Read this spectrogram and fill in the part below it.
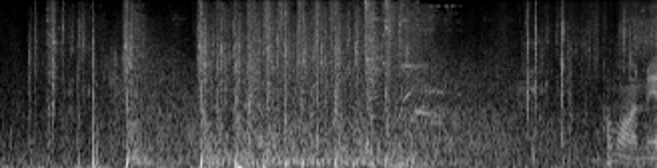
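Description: Gunfire in a Firestorm battle-royale shooter match: a dense volley of sharp, loud shots in rapid bursts, with a few isolated cracks near the start and end, and a player talking over it.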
